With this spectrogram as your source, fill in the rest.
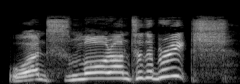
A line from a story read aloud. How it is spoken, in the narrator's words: Sebastian cried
